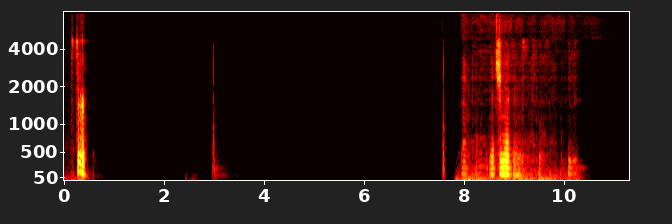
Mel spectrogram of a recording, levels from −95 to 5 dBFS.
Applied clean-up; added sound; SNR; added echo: neural mask model DeepFilterNet 3.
